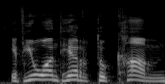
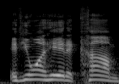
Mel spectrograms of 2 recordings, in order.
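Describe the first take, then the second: First: It is spoken in a Russian accent. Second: It is spoken in a Boston accent. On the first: "Can I do a Russian accent?" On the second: "Boston accent"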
